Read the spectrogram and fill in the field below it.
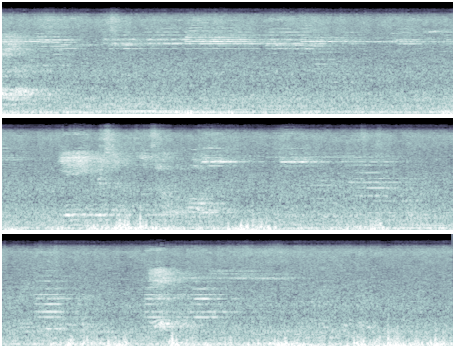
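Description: A young man speaks steadily through a clip-on microphone, as if teaching.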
